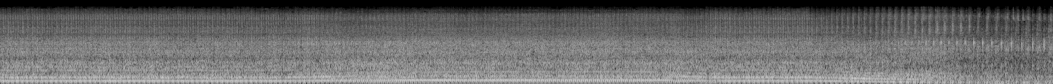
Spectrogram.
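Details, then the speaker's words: Rover 50 lawn mower with a regularly serviced engine and a badly rusted chassis: small single-cylinder engine holds a smooth, even beat, dipping and recovering cleanly with load, running sweetly; any rattle is the rusty chassis. "so other than that the engine sounds pretty good so we'll start it and let you hear it there you go run pretty"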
